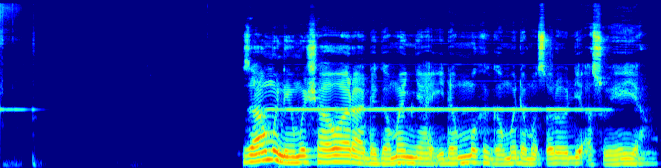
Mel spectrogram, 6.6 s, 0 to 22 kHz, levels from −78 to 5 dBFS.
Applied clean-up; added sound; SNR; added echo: neural mask model RNNoise.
